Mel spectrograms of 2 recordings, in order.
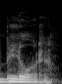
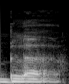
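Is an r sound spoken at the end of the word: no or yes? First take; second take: Yes; No. First: The word ends with an r sound. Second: The word ends without an r sound. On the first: The speaker calls it wrong. "a nie Blur" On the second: The speaker calls it right. "Mówi się Blur ... Bez ry"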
